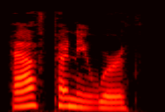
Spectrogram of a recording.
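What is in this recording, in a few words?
"halfpennyworth", British English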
